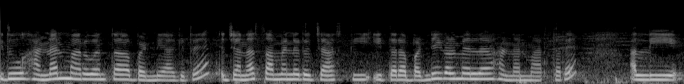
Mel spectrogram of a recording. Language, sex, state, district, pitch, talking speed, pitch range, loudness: Kannada, female, Karnataka, Bellary, 225 Hz, 115 wpm, 210-255 Hz, -22 LUFS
